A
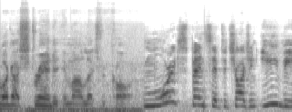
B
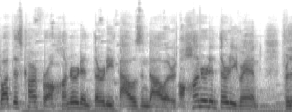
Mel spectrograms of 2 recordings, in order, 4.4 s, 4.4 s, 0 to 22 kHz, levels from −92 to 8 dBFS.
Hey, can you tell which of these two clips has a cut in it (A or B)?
A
